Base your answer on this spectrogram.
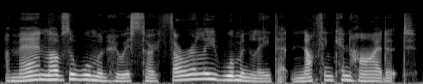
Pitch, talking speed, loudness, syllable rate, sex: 185 Hz, 215 wpm, -17 LUFS, 5.3 syllables/s, female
